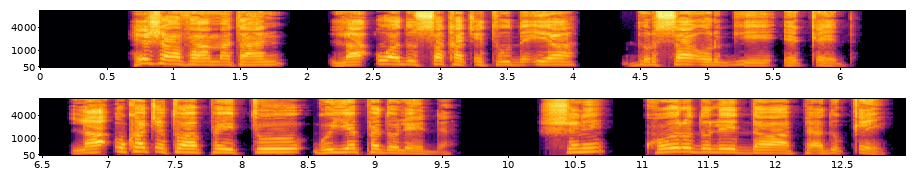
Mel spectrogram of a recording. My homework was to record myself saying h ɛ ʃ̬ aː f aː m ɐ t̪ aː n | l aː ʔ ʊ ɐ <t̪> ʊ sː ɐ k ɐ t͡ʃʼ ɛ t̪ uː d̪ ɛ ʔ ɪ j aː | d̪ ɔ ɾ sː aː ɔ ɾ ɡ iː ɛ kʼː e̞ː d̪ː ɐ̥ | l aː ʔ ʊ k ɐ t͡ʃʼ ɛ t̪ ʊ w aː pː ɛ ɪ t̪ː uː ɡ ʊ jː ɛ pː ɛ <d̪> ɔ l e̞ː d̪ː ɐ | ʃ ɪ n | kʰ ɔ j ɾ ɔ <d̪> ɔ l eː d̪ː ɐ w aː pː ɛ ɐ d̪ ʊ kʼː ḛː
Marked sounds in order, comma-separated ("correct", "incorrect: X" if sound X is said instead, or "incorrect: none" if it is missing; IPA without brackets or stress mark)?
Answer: incorrect: d̪, correct, correct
